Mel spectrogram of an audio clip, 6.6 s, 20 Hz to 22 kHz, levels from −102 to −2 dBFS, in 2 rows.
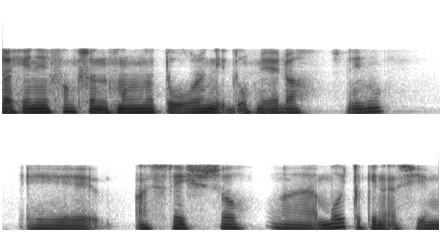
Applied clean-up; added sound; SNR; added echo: neural mask model DeepFilterNet 3.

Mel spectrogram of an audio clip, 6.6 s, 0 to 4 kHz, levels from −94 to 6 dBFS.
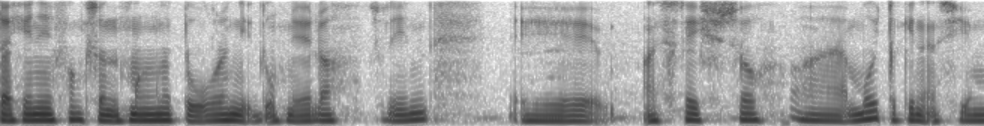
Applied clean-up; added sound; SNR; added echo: none; none; none; none.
